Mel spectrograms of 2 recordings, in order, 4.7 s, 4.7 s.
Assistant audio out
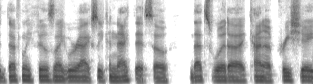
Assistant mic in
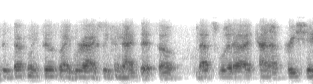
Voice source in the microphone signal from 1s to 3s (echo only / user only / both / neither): echo only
